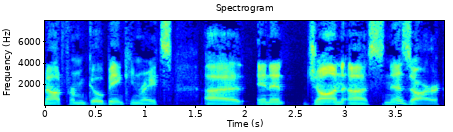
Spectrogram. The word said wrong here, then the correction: Cesar: uh, is an uh, oh sorry Cesar. My apologies on the mispronunciation.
